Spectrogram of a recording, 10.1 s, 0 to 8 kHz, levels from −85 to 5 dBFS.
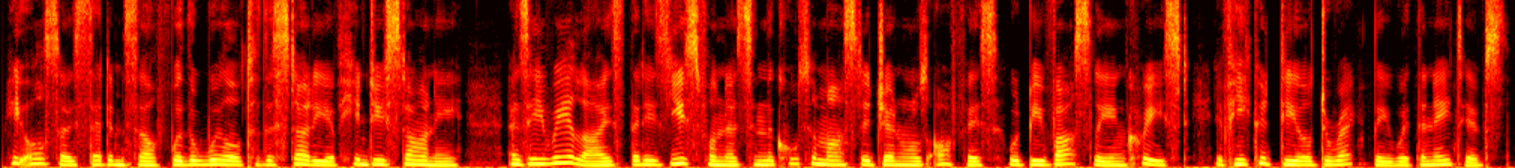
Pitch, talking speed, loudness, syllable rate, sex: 190 Hz, 210 wpm, -16 LUFS, 6.3 syllables/s, female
